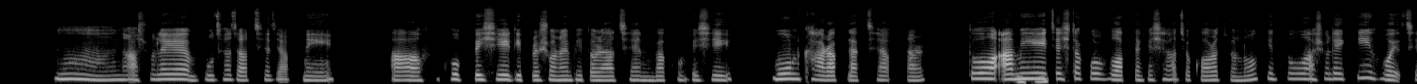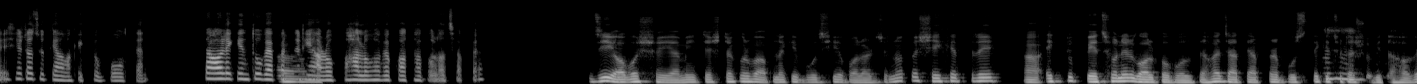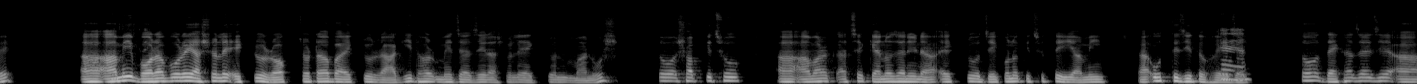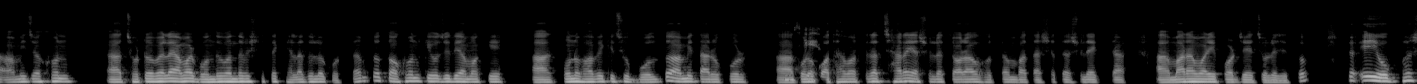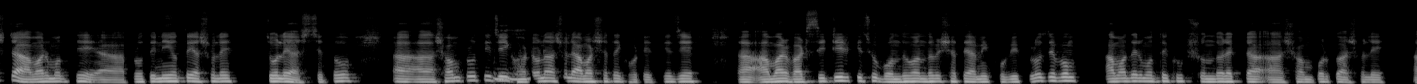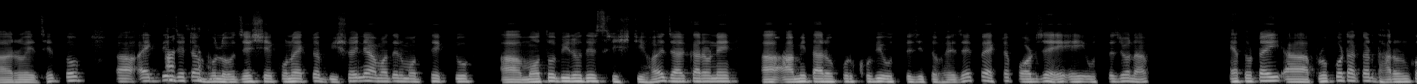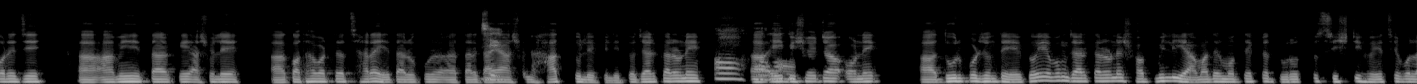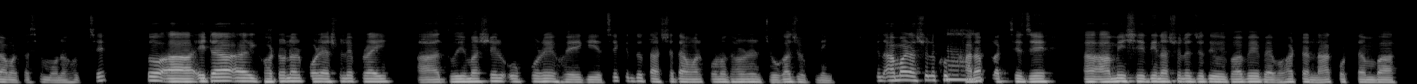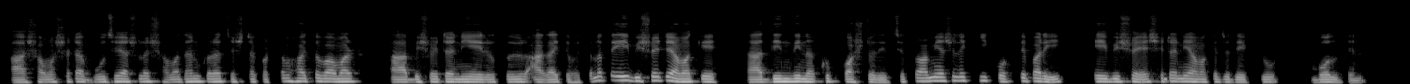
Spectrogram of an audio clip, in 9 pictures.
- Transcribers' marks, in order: other background noise; sniff
- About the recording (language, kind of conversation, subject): Bengali, advice, পার্টি বা উৎসবে বন্ধুদের সঙ্গে ঝগড়া হলে আমি কীভাবে শান্তভাবে তা মিটিয়ে নিতে পারি?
